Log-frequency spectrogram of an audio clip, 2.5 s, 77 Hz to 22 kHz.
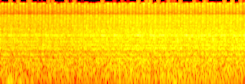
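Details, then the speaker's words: Chevrolet Cobalt 1.5 B15D2 engine, just started cold after replacing the failed tensioner and idler rollers and belts that caused loud knocking and rattling; steady even idle, no knocking, rattling or belt squeal: normal idle. "вроде пока нету никаких звуков Сейчас прогреется посмотрю послушаю потом включусь вроде тишина пока"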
